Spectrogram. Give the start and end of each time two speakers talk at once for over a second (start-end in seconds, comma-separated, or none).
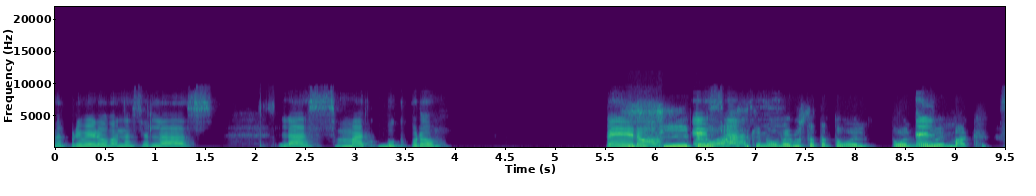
5.6-7.3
